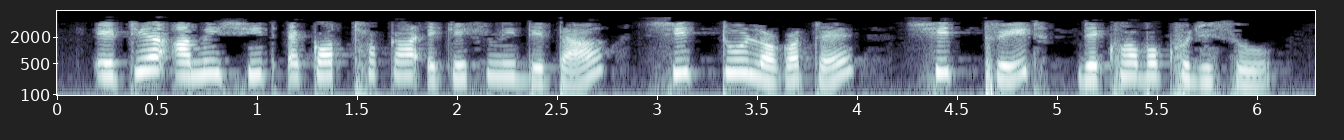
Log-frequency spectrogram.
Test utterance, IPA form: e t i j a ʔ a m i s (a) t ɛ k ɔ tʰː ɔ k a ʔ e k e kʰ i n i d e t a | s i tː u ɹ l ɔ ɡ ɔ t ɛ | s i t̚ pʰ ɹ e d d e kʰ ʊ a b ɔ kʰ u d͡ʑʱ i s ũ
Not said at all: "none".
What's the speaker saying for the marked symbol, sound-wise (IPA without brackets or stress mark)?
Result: i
